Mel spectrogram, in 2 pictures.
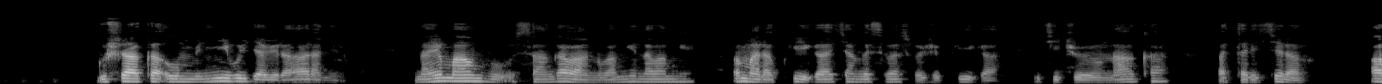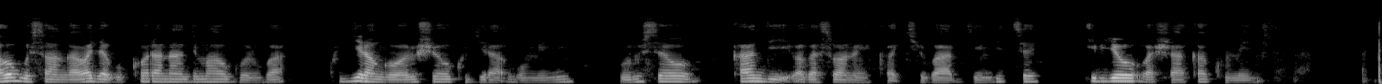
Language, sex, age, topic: Kinyarwanda, male, 18-24, education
